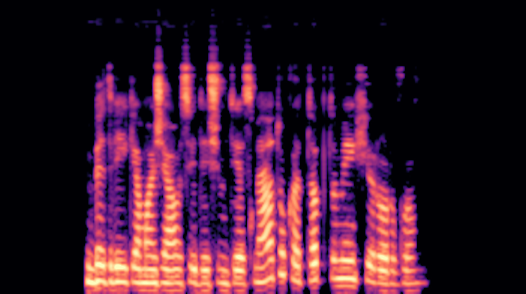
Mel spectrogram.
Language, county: Lithuanian, Panevėžys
